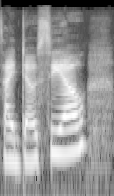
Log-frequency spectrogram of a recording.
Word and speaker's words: iDoceo: It is spelled I-D-O-C-E-O. I've also heard it referred to as Idoceo, but I'm pretty sure it's supposed to be Idoceo.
